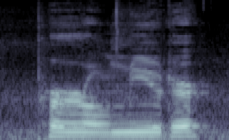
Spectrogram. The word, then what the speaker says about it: Perlmutter: So, I mean, bearing in mind that Marvel has been run for some time by Ike Perlmutter, I don't know how to say his last name. – Perlmutter. Yeah.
